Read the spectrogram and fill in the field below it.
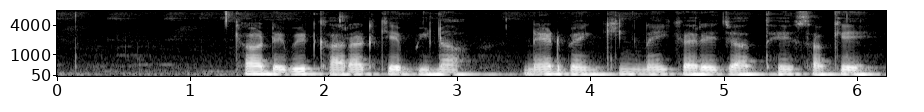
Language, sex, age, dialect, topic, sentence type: Chhattisgarhi, male, 18-24, Central, banking, question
